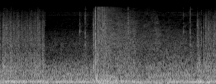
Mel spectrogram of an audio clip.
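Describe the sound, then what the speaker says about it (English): A 105mm howitzer fires from a C-130 Hercules gunship in the DCS World flight simulator, one sharp, heavy boom cutting through a constant engine drone. "Wow, my howitzers bullets take forever to fire."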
